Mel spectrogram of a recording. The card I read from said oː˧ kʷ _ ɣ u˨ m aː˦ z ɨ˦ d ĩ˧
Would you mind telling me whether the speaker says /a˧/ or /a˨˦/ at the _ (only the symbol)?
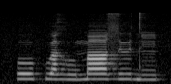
a˧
